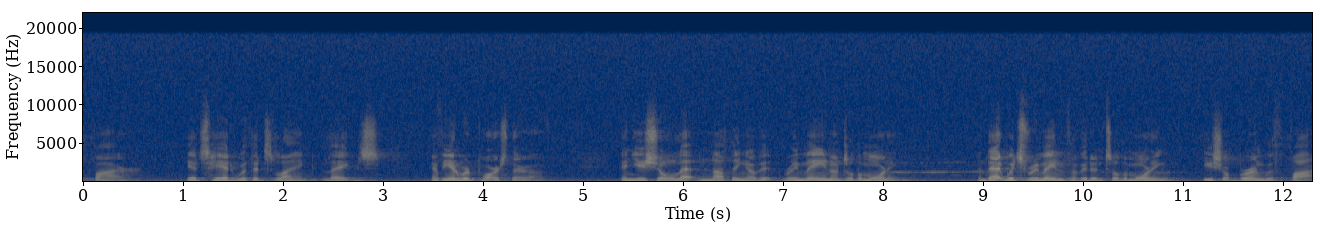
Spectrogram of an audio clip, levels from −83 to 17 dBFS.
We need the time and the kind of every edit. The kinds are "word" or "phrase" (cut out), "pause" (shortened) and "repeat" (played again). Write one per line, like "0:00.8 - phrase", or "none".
0:03.5 - word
